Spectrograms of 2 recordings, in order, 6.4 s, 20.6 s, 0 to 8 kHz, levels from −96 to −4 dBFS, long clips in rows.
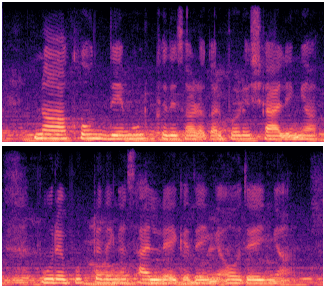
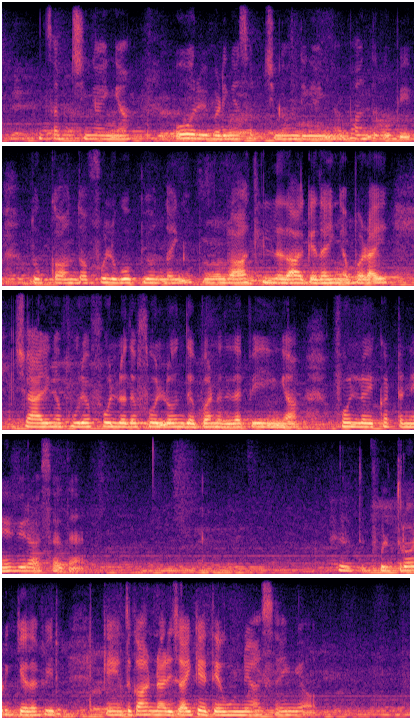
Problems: constant background noise, echo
